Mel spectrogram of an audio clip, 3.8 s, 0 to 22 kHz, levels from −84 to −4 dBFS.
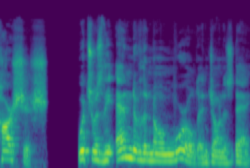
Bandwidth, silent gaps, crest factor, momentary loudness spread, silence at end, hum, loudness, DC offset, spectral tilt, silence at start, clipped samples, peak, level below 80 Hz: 15.5 kHz; none; 16 dB; 7 LU; 0 s; none; -23 LUFS; under 0.1%; -5 dB/octave; 0 s; under 0.1%; -8 dBFS; -56 dBFS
